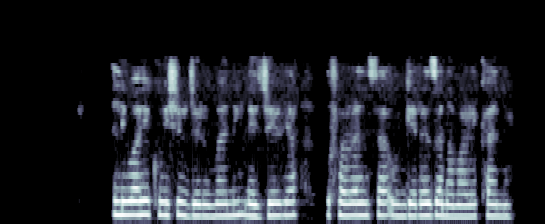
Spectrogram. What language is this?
Swahili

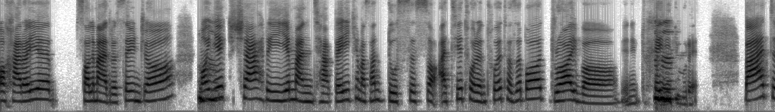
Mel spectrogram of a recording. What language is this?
Persian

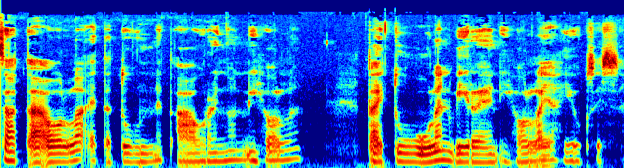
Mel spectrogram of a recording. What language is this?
Finnish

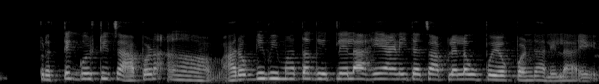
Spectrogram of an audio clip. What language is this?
Marathi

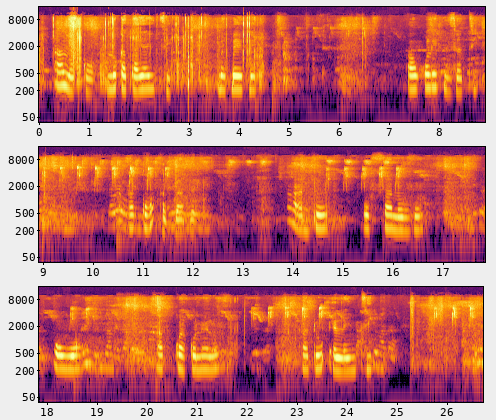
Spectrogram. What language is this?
Ikposo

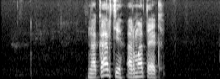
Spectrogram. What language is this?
Russian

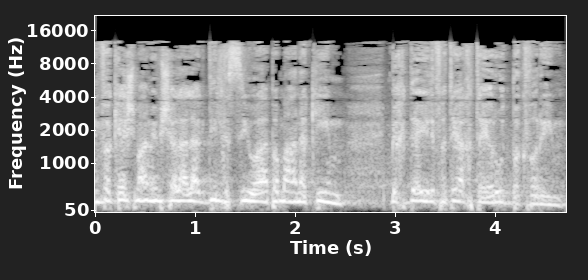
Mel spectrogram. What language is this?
Hebrew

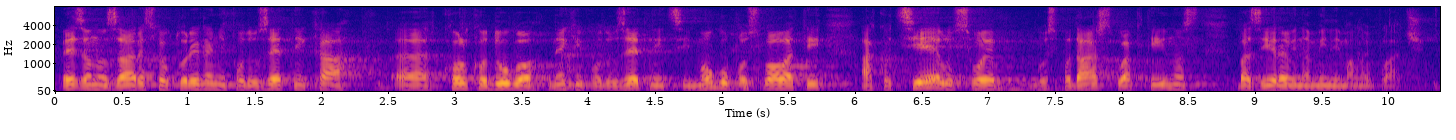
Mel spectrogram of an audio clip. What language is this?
Croatian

